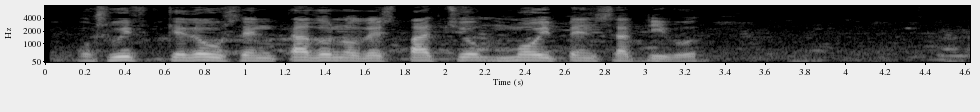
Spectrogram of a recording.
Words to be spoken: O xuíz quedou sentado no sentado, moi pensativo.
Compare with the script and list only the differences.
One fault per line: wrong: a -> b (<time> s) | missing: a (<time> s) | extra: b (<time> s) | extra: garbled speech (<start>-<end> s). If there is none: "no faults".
wrong: sentado -> despacho (1.6 s)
